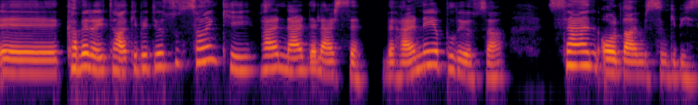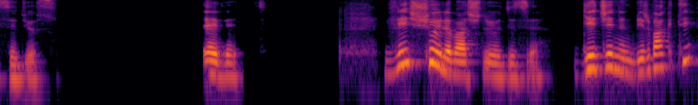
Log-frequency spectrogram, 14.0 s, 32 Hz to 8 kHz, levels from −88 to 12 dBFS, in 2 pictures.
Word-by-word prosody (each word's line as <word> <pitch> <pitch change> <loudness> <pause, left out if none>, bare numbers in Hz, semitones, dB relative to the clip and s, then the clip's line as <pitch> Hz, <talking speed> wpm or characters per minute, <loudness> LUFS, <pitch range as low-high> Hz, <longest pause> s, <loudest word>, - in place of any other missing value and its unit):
Eee, 175 -1 +2
kamerayı 220 -3 +2
takip 195 +3 -1
ediyorsun. 245 +5 -3
Sanki 285 - -3
her 215 +2 0
neredelerse 165 -7 0 0.2
ve 155 - -4
her 155 +6 0
ne 265 - -1
yapılıyorsa, 155 - -3 0.4
sen 260 -1 +3
oradaymışsın 160 -3 +4
gibi 150 -1 -12
hissediyorsun. 130 - -3 1.4
Evet. 150 -2 +1 1.4
Ve 250 - 0
şöyle 300 - +4
başlıyor 155 -3 -2
dizi, 140 0 -7 0.4
gecenin 215 -4 +2
bir 185 +3 -4
vakti, 280 +10 -2
180 Hz, 100 wpm, -23 LUFS, 155-230 Hz, 1.4 s, oradaymışsın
